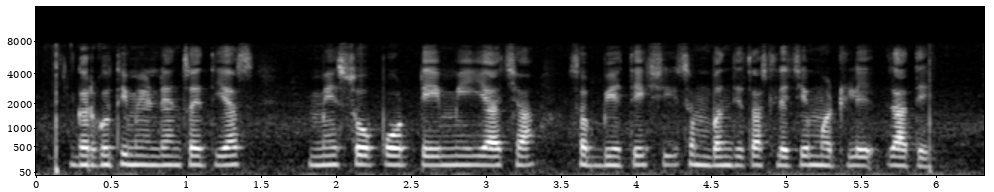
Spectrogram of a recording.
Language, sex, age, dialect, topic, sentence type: Marathi, male, 25-30, Standard Marathi, agriculture, statement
